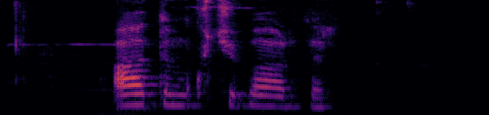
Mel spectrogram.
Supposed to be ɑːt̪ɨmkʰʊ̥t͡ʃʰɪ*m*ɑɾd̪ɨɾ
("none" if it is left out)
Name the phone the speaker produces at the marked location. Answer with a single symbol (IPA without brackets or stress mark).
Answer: b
